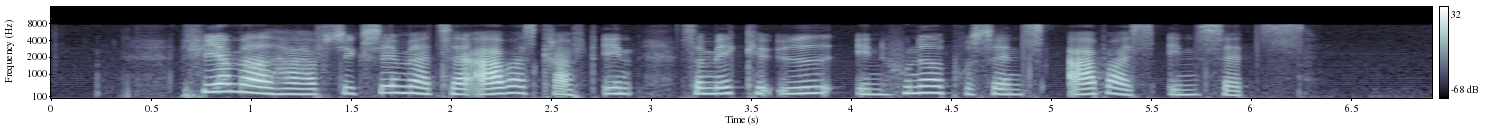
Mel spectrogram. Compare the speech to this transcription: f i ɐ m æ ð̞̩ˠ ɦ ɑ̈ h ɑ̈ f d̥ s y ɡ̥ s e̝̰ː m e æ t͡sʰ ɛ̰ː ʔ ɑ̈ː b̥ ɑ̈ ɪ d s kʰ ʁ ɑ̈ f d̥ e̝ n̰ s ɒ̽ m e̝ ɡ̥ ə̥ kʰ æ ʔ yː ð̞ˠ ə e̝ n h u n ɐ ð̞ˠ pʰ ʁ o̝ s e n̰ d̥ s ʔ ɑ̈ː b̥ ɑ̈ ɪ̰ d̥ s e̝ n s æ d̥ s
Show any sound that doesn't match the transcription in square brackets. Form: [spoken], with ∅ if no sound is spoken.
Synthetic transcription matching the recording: f i ɐ m æ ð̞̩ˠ ɦ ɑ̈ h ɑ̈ f d̥ s y ɡ̥ s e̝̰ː m e æ t͡sʰ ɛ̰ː ʔ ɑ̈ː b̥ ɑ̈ ɪ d s kʰ ʁ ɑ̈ f d̥ e̝ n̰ s ɒ̽ m e̝ ɡ̥ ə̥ kʰ æ ʔ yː ð̞ˠ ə e̝ n h u n ɐ ð̞ˠ pʰ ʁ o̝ s e n̰ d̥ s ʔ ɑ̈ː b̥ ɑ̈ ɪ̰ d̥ s e̝ n s æ d̥ s

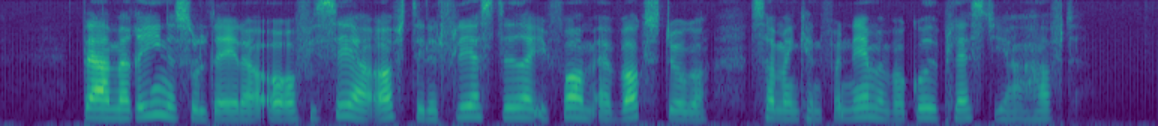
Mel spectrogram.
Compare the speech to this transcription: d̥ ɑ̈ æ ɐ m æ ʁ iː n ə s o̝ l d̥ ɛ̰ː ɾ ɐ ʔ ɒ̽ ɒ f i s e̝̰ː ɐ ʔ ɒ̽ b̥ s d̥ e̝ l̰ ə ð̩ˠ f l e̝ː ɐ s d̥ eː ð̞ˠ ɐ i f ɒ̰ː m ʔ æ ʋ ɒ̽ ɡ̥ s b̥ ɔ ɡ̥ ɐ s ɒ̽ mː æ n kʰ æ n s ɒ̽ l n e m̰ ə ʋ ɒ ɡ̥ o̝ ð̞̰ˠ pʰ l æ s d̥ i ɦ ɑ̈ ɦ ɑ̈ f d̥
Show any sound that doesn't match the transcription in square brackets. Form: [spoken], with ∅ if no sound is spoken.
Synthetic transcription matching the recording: d̥ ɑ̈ æ ɐ m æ ʁ iː n ə s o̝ l d̥ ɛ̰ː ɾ ɐ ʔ ɒ̽ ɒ f i s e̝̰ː ɐ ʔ ɒ̽ b̥ s d̥ e̝ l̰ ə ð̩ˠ f l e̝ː ɐ s d̥ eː ð̞ˠ ɐ i f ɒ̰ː m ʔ æ ʋ ɒ̽ ɡ̥ s [d̥] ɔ ɡ̥ ɐ s ɒ̽ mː æ n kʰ æ n [f] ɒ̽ [∅] n e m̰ ə ʋ ɒ ɡ̥ o̝ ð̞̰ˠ pʰ l æ s d̥ i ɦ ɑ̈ ɦ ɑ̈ f d̥

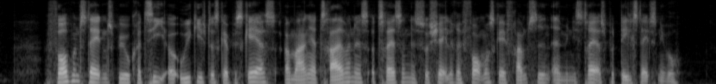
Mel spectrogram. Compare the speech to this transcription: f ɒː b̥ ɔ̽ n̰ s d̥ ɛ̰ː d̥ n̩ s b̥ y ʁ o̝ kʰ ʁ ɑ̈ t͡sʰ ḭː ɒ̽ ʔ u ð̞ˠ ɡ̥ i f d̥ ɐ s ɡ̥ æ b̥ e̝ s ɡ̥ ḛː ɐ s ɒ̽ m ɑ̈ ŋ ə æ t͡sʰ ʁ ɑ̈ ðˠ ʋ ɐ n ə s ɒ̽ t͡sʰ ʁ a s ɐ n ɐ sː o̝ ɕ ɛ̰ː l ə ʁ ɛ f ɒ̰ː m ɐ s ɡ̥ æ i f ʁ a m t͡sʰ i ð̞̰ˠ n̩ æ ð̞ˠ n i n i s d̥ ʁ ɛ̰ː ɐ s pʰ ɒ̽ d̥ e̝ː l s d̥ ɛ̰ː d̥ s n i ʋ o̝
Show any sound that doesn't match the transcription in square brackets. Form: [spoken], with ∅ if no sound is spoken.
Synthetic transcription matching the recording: f ɒː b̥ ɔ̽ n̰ s d̥ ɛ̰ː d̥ n̩ s b̥ y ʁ o̝ kʰ ʁ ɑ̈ t͡sʰ ḭː ɒ̽ ʔ u ð̞ˠ ɡ̥ i f d̥ ɐ s ɡ̥ æ b̥ e̝ s ɡ̥ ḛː ɐ s ɒ̽ m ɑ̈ ŋ ə æ t͡sʰ ʁ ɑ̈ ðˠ ʋ ɐ n ə s ɒ̽ t͡sʰ ʁ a s ɐ n [ə] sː o̝ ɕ ɛ̰ː l ə ʁ ɛ f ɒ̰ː m ɐ s ɡ̥ æ i f ʁ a m t͡sʰ i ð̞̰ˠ n̩ æ ð̞ˠ [m] i n i s d̥ ʁ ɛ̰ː ɐ s pʰ ɒ̽ d̥ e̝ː l s d̥ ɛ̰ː d̥ s n i ʋ o̝

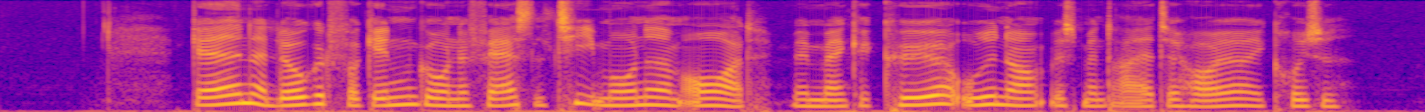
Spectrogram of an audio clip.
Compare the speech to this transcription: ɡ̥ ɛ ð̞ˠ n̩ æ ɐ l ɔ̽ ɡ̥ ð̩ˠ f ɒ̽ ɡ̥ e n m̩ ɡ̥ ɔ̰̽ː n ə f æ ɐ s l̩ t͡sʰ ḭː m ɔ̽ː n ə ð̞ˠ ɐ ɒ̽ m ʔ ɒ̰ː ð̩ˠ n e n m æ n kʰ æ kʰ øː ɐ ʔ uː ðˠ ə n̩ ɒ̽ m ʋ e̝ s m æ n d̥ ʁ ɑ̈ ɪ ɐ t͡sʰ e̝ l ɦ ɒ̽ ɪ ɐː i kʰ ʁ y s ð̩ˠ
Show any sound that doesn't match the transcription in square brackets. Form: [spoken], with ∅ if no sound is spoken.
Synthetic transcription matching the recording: ɡ̥ ɛ ð̞ˠ n̩ æ ɐ l ɔ̽ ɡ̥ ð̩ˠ f ɒ̽ ɡ̥ e n m̩ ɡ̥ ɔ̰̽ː n ə f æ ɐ s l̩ t͡sʰ ḭː m ɔ̽ː n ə ð̞ˠ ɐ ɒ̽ m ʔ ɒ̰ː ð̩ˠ [m] e n m æ n kʰ æ kʰ øː ɐ ʔ uː ðˠ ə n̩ ɒ̽ m ʋ e̝ s m æ n d̥ ʁ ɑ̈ ɪ ɐ t͡sʰ e̝ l ɦ ɒ̽ ɪ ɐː i kʰ ʁ y s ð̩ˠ

